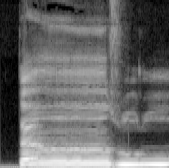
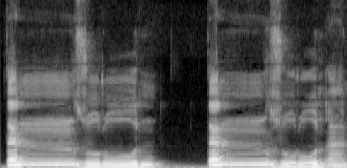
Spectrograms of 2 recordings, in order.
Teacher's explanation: Dikarenakan kita ketika sebut huruf nun kita sudah merasakan huruf zo, maka akan terhasil di situ bunyi samar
